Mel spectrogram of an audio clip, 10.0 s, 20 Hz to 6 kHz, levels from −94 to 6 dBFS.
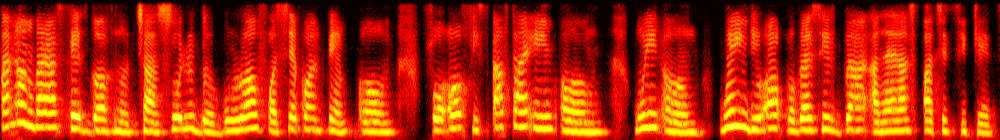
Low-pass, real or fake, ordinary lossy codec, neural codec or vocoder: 5.4 kHz; fake; none; codec, 16 kHz, 1 kbps, FreqCodec, smaller model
